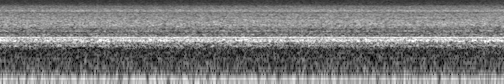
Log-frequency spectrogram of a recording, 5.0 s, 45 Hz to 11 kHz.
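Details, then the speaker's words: Cascade DS-925 hair dryer after repairing a no-heat fault by crimping a broken connection, tested on low setting: steady airy rush of fan and air, no rattles, squeals or speed dips, output now warm, around 50-60 degrees; normal running. "definitely more than I was before and definitely feels warm"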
